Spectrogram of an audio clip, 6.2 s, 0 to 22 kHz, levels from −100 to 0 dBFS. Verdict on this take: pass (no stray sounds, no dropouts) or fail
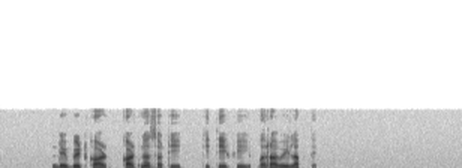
pass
